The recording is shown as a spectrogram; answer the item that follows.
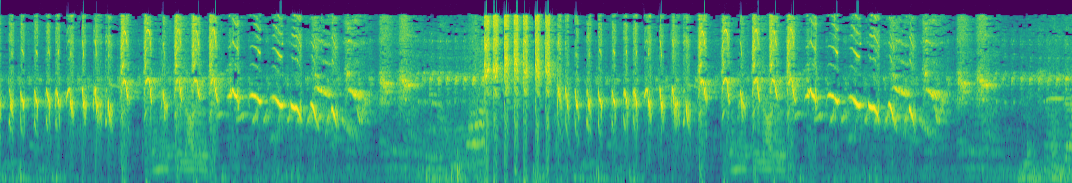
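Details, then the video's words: Greater green leafbird, a caged singer used to spur other leafbirds to sing; rapid chattering, whistled song with fast descending slurred notes and buzzy phrases, in bursts with a short noisy break near the middle. "CUCAK IJO GACOR !! COCOK BUAT PANCINGAN CUCAK IJO KURANG NGOTOT / TARUNG"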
